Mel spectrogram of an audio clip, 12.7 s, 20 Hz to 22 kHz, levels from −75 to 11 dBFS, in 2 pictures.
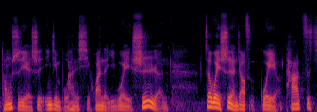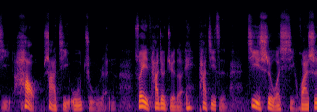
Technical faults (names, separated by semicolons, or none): damaged data in a compressed stream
